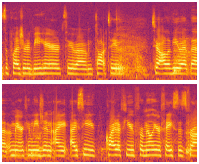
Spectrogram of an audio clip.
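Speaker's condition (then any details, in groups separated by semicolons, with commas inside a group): No condition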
